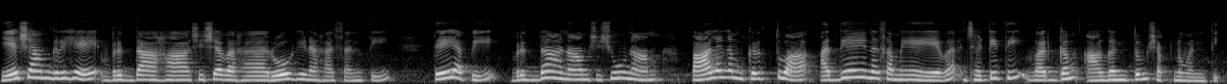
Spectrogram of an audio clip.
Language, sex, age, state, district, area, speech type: Sanskrit, female, 18-30, Tamil Nadu, Chennai, urban, spontaneous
